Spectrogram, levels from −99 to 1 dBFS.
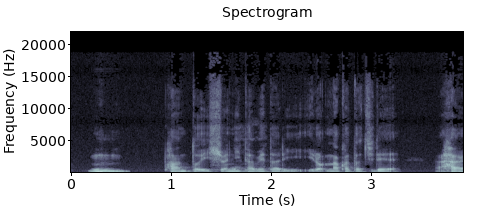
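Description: Speech, with an echo leak between 1.6 and 1.99 s. A delayed copy of the voice comes back about 370 ms behind the original. It sits roughly 10 dB below the direct speech. The likely cause is a far end playing the call over a loudspeaker. Its echo canceller failed to fully remove what its microphone picked up, and that residue was sent back.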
